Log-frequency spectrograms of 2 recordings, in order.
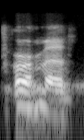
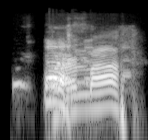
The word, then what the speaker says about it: Bournemouth: Now, I said Bournemouth.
